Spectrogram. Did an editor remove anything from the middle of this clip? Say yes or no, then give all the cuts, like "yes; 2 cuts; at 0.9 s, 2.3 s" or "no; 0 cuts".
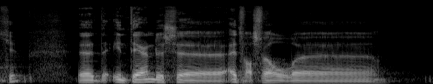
no; 0 cuts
